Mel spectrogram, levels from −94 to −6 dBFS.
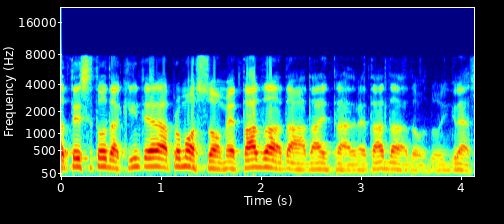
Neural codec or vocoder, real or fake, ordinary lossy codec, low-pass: none; real; none; none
